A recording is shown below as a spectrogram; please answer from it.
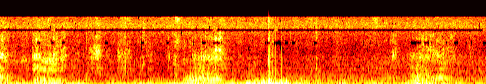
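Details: A pet dog described as crazy growling: low, rumbling growls in short bursts at irregular intervals, strongest near the middle and end, with steady background hum.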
